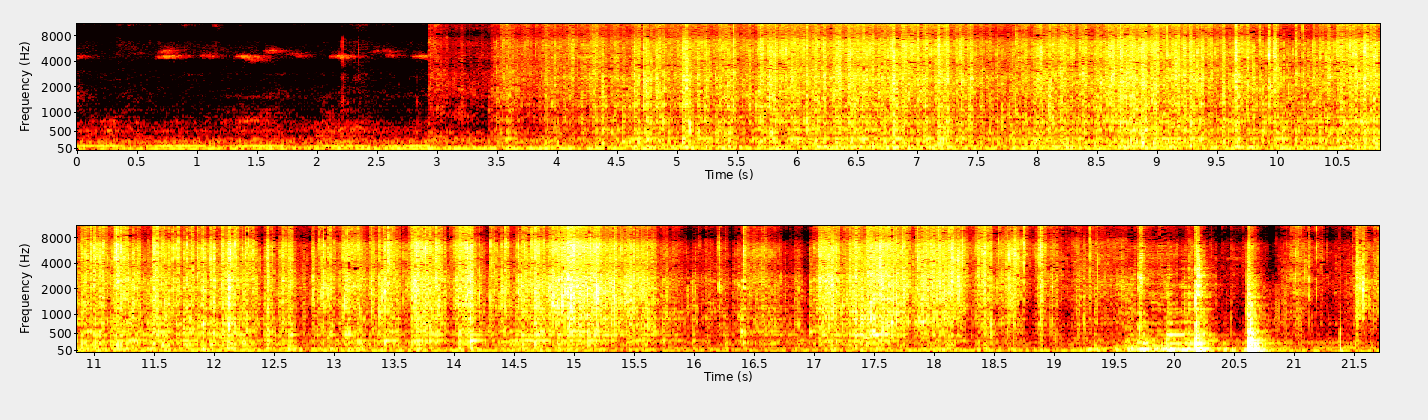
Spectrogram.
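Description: Feeder crickets chirping in a quick, even series for the first few seconds. Then a brown paper bag rustles and crinkles loudly as the crickets are shaken out of it. A sharp knock comes near the end.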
